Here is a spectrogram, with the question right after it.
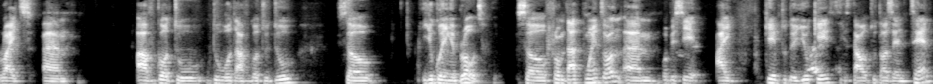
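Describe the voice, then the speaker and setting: A man with a French accent, fairly low pitch and ordinary pitch variation, at a fairly slow pace with long, frequent pauses. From Ivory Coast. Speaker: fitness coach. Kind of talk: interview. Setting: live stream.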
